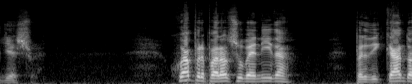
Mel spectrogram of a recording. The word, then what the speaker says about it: Yeshua: o sea Jesús yeshua su verdadero la verdadera pronunciación yeshua Juan preparó su venida predicando a todo el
